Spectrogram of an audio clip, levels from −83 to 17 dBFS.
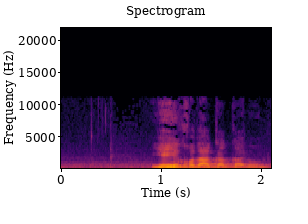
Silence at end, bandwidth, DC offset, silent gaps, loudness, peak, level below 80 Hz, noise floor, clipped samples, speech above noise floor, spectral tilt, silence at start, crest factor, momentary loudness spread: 0 s; 11.5 kHz; under 0.1%; none; -16 LUFS; -2 dBFS; -44 dBFS; -40 dBFS; under 0.1%; 24 dB; -7 dB/octave; 0 s; 16 dB; 10 LU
